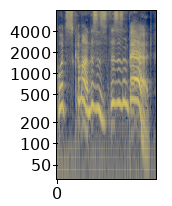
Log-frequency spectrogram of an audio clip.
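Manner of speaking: high, put-on voice of pleased surprise; surprised. To co-hosts, imitating herself watching, in high mock amazement. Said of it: "And I'm like".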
